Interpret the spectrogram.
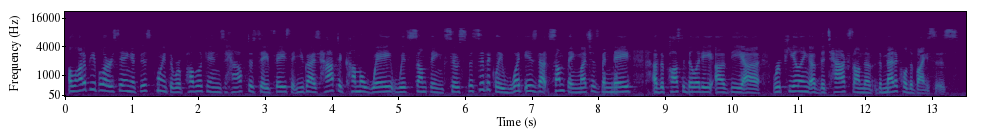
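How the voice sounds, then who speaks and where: Higher-voiced American woman, TV news host. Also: a little fast, few pauses. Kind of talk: broadcast news presenting and interviewing.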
